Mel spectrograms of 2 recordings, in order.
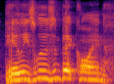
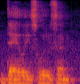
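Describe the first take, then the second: First: Daily's losing Bitcoin said higher and louder, with stress on Daily's; emphatic louder repeat. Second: Said in the usual way. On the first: Real, not acted. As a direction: repeat it, pushing hard on Daily's.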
